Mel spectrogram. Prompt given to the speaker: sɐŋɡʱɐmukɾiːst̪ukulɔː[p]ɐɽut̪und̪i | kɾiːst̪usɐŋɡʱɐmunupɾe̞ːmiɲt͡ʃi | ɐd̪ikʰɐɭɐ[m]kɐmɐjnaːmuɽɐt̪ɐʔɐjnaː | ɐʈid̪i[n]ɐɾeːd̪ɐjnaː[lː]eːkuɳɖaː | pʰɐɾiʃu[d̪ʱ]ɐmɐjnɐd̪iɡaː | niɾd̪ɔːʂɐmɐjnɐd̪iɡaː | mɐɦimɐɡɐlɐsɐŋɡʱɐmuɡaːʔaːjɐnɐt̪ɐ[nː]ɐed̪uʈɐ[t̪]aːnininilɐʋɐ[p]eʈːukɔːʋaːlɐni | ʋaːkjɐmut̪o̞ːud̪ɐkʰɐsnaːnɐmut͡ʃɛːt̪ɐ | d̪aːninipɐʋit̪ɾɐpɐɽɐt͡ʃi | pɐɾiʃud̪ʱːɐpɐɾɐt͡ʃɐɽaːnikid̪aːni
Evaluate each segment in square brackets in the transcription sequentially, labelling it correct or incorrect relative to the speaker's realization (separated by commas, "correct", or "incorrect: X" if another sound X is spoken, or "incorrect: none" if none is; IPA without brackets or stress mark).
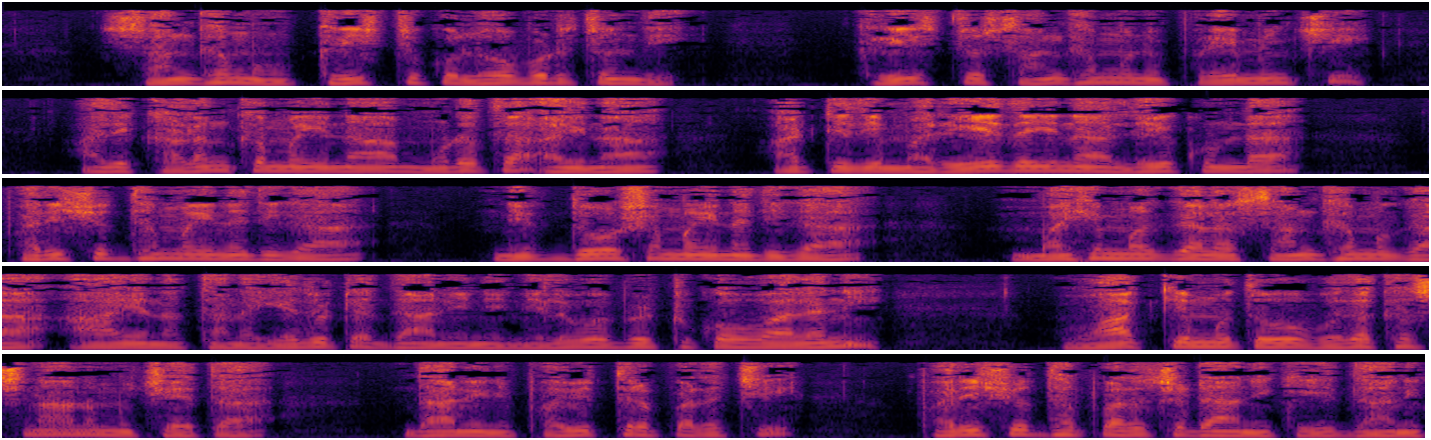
incorrect: b, incorrect: ŋ, incorrect: m, incorrect: l, incorrect: d̪ʱː, incorrect: n, incorrect: d̪, incorrect: b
